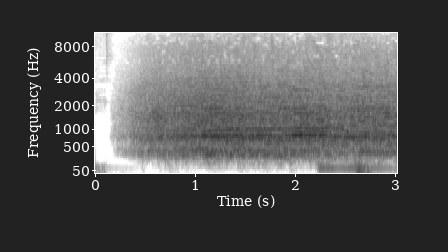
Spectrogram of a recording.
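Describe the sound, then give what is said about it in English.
A live wrestling crowd erupts in loud, sustained cheering for John Cena as he addresses them in the ring, swelling within the first half second and holding steady, a dense roar of many voices with scattered shouts and whoops. “It says, if Cena shows up, we cheer.”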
